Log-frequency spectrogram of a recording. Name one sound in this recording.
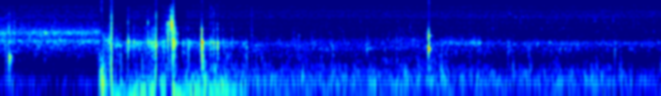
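Water splashes loudly and the sound goes dull and muffled, as if heard underwater.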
